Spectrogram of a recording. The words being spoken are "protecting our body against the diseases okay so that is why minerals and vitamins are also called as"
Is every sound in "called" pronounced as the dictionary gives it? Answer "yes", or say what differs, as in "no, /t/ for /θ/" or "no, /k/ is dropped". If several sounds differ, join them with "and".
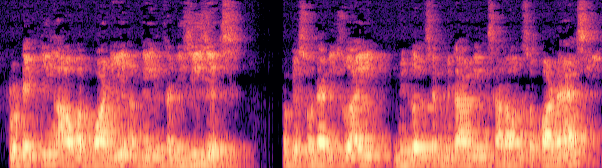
no, /l/ is dropped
